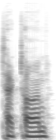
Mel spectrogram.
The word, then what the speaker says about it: Tecton: blocker is so great do we have to have a pronunciation battle over tekon tekon tekon te tecton tecton ton like tectonic plates yeah I was GNA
